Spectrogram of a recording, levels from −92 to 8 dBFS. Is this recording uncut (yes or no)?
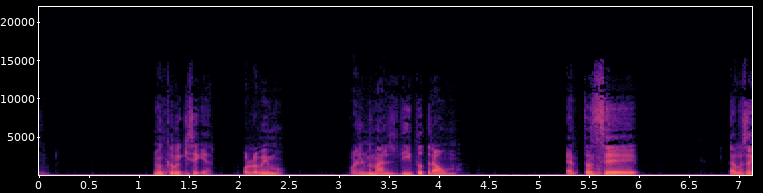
yes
